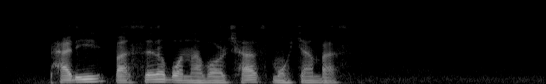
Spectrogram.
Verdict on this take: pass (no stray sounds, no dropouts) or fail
pass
